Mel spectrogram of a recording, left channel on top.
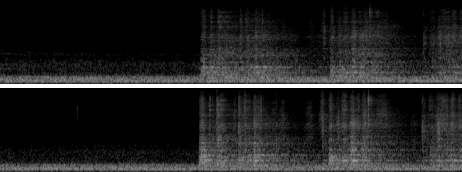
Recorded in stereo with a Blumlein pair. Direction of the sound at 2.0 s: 45° right.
